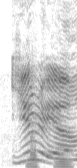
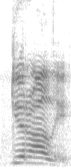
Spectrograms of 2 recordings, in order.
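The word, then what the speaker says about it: Euryale: I'm pronouncing that terribly. Is then called... Wait, hang on. The third Gorgon sister. The third Gorgon sister. I've got it spelled correctly, but I can't pronounce it. Yurali, thank you.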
